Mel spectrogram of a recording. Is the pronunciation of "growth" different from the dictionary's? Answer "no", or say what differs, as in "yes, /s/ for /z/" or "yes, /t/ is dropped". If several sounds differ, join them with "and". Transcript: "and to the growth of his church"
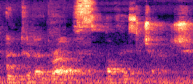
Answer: no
